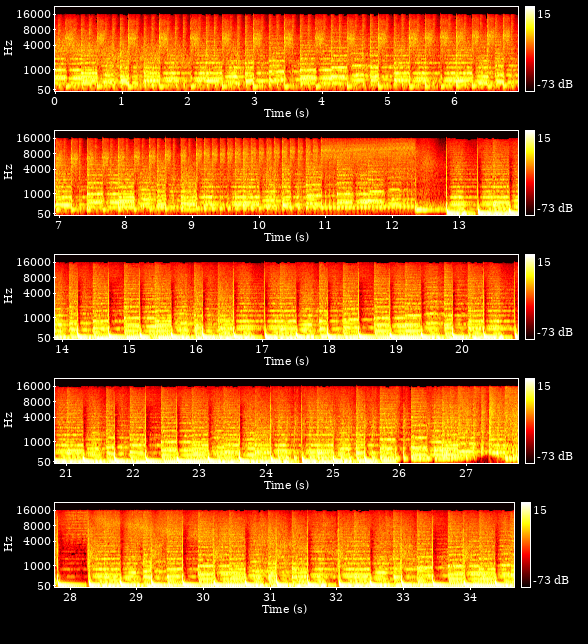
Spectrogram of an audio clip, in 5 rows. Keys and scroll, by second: 4.8 z, 12.0 ctrl+z, 17.9 ctrl+z, 19.3 ctrl+z, 31.1 z.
